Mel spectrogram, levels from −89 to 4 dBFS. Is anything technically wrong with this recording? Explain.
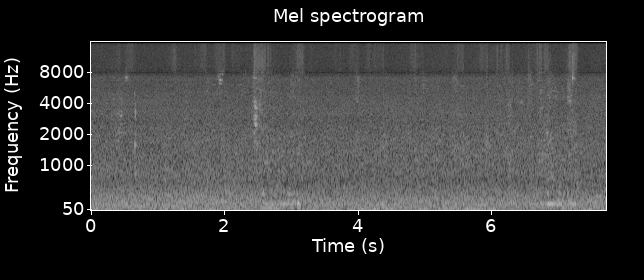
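No, nothing technically wrong can be heard here.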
